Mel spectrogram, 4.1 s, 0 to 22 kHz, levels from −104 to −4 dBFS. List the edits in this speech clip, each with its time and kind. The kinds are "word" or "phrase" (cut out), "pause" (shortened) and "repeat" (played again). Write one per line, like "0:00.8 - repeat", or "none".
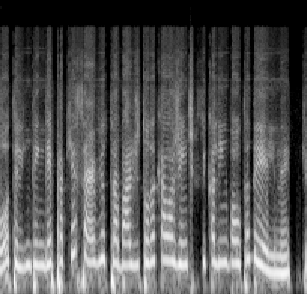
none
